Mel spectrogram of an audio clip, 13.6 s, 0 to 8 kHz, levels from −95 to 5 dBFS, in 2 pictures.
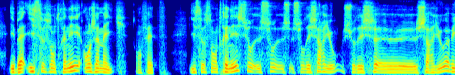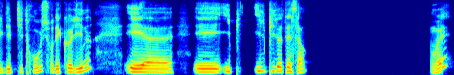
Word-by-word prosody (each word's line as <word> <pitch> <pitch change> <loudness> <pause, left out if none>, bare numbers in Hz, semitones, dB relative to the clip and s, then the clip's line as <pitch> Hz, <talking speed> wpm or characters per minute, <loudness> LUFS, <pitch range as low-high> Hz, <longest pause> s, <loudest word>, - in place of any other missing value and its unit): Eh, 125 - +2
ben, 135 +2 +5
ils 155 0 +2
se 160 - -3
sont 145 0 -3
entraînés 145 +7 +2
en 155 +1 +2
Jamaïque, 135 -4 -2
en 110 - -11
fait. 100 -2 -8 0.3
Ils 130 0 -3
se 140 - -3
sont 140 +3 -5
entraînés 140 +4 +3
sur 160 -8 -4
sur 150 -2 -6
su - - -7
sur 130 - -6
des 130 - -1
chariots, 145 +2 -2
sur 130 -3 -6
des 125 0 0
ch 120 - -3
heu, 120 -2 0
chariots 130 +6 0
avec 150 -7 0
des 125 +1 0
petites 130 -2 -8
roues 145 +7 -3
sur 155 -6 -5
des 120 - +3
collines, 140 - +2 0.5
et 135 -2 +8
heu, 125 -1 +4 0.3
et 130 -1 +5
ils 155 -1 -2
pi 140 - -13 0.2
ils 170 0 -2
pilotaient 170 -1 +1
ça. 135 -2 -2 1.9
Ouais. - - +1
135 Hz, 180 wpm, -25 LUFS, 125-150 Hz, 1.9 s, et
